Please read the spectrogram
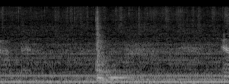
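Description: A steady low machine hum, with a single click about a second in.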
